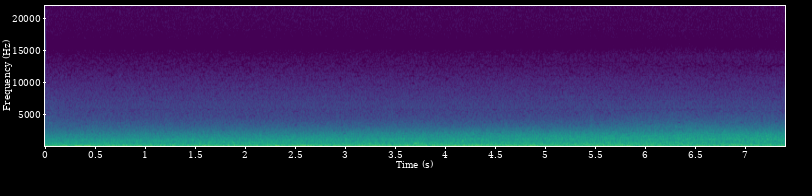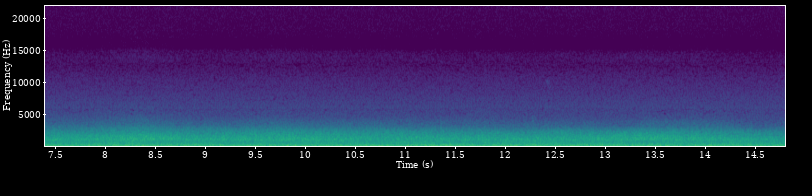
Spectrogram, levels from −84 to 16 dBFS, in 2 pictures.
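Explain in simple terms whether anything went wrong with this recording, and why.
A faint gritty fizz follows the louder and brighter sounds throughout. This is crude rate conversion: samples were estimated between points without filtering, which fits a 32 kHz to 44.1 kHz change.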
